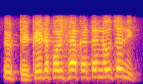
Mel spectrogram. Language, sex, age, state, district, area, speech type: Odia, male, 45-60, Odisha, Kendujhar, urban, conversation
